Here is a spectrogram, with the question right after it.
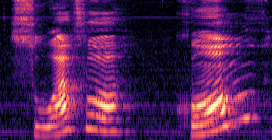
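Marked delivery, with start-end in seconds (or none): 1.3-2.0 "Como?" much higher and louder, rising sharply; a startled "Como?" shooting up; surprised question. Shown as a demonstration. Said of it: "entonando corretamente as pontuações".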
